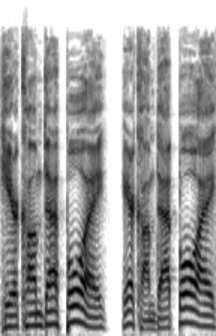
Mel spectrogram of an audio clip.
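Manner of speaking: slow, deliberate, robotic text-to-speech computer voice. Describing a favorite meme's audio track: imitating a computer voice. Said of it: "a computer voice".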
